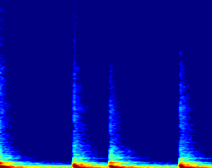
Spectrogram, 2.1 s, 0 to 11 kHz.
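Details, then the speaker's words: Simulated on a snare drum for teaching: paired low beats imitating a normal lub-dub rhythm, normal first and second heart sounds, about 56 cycles a minute. "Vamos a mostrar primer y segundo ruido, después le agregamos el tercero y finalmente le vamos a agregar el cuarto. Primer y segundo."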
